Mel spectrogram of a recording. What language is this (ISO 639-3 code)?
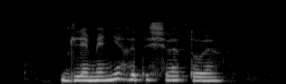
bel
